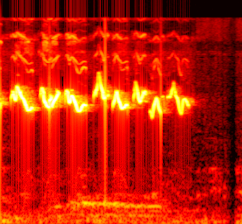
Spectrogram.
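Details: Close, loud live song of an ultramarine grosbeak: about seven clear, high, slurred whistled notes in quick succession, each bending up and down, over a faint low hum.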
